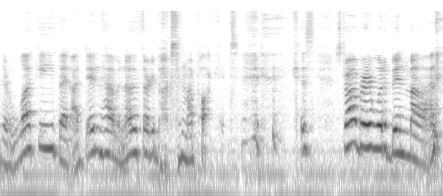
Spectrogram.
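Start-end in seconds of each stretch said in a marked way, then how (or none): 4.0-6.7 laughing. Real, not acted. Laughing confession about the puppy.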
